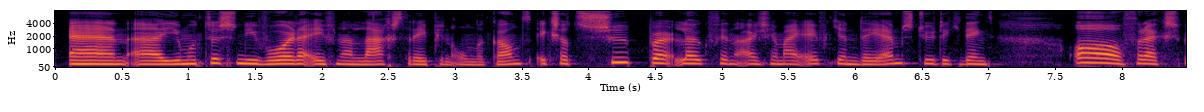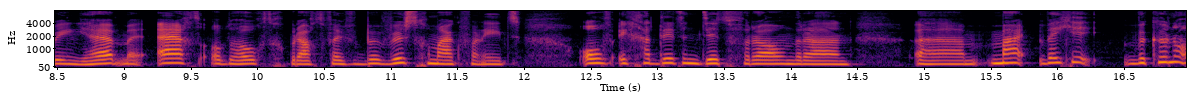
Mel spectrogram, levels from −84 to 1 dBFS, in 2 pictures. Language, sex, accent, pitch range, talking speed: Dutch, female, Dutch, 180-225 Hz, 210 wpm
